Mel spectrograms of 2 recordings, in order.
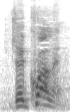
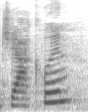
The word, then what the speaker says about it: Jacqueline: take a roll here Jay quellin we stay quellinet no Jay quella here yeah uh do you mean Jacqueline okay so that's how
